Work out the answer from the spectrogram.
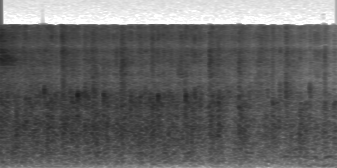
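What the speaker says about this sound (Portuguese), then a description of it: "Mais uma salva de palmas, senhoras e senhores." Audience applause at a public ceremony for signing a well-drilling service order, a steady dense wash of many hands clapping that holds evenly throughout at moderate loudness.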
